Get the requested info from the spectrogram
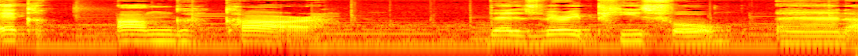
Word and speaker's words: Ek Ang Kar: It's spelled EK space ONG space car KAUR Ek Ang Kar, and it means one God, okay, one creation.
